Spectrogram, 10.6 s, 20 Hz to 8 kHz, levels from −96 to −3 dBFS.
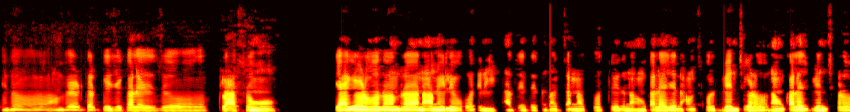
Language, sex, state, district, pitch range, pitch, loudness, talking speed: Kannada, male, Karnataka, Chamarajanagar, 85-95 Hz, 90 Hz, -18 LUFS, 150 wpm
